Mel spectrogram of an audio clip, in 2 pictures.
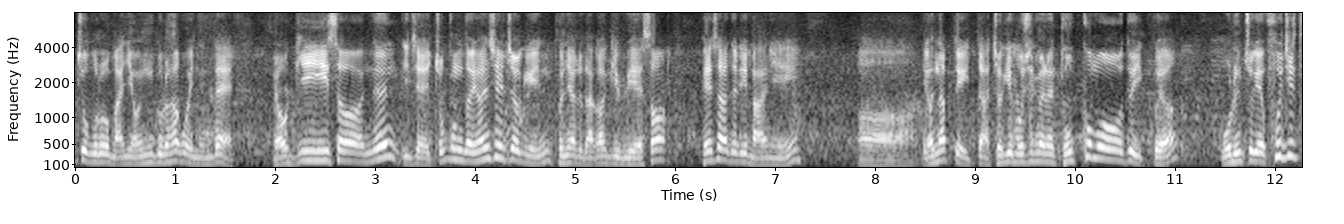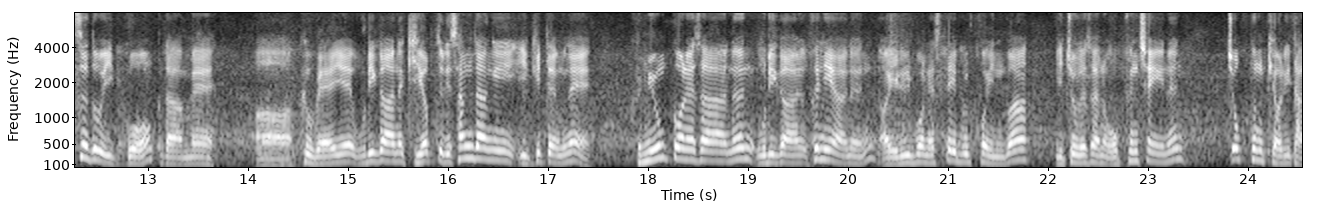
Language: Korean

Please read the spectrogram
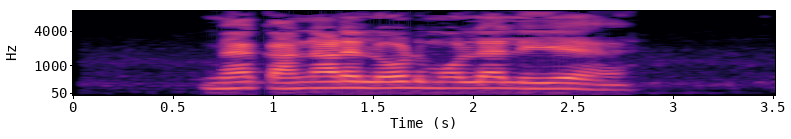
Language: Sansi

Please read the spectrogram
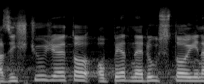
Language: Czech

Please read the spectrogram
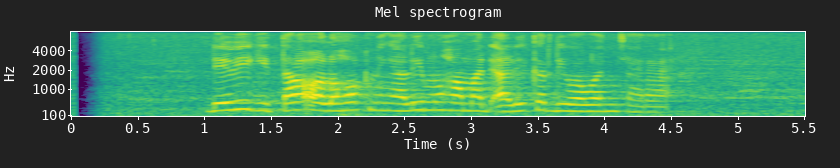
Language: Sundanese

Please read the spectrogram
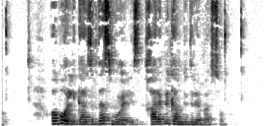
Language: Georgian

